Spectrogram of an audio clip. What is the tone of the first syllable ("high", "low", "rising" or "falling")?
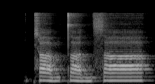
low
